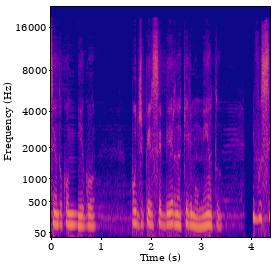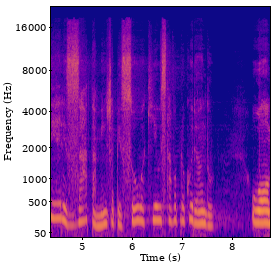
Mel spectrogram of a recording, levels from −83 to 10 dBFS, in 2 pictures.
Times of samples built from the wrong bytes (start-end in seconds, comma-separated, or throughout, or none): none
